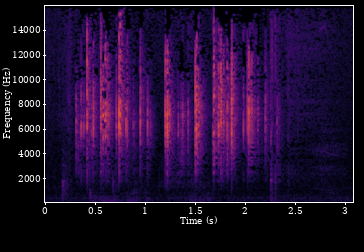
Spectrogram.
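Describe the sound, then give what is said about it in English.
Dice clatter across a hard tabletop in a quick, irregular run of bright, sharp clicks that bunch together, then trail off and settle. No one speaks. “As I search around the table for dice.”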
